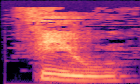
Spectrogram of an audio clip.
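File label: "fiu", Hungarian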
